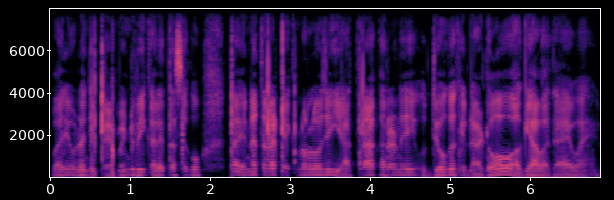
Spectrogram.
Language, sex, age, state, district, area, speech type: Sindhi, male, 30-45, Gujarat, Kutch, rural, spontaneous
